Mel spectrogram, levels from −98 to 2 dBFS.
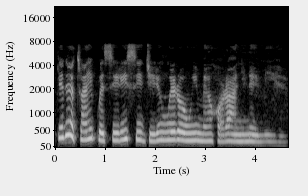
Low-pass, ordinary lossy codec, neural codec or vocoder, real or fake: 7.2 kHz; none; none; real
